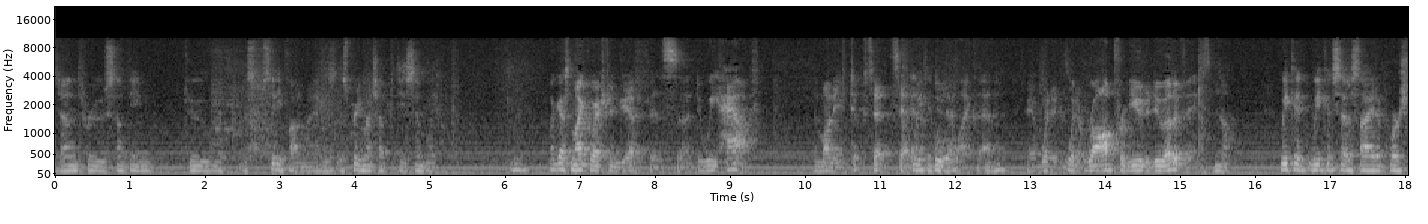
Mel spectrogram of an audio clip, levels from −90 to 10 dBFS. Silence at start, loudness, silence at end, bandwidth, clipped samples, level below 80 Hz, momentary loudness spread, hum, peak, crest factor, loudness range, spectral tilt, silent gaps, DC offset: 0 s; -28 LUFS; 0 s; 10 kHz; under 0.1%; -44 dBFS; 16 LU; none; -8 dBFS; 20 dB; 6 LU; -5.5 dB/octave; none; under 0.1%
